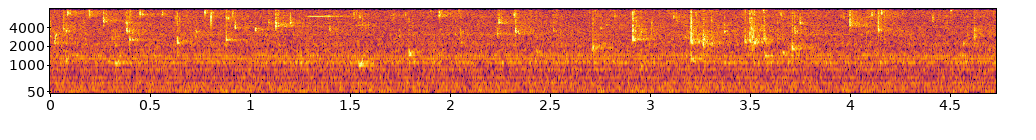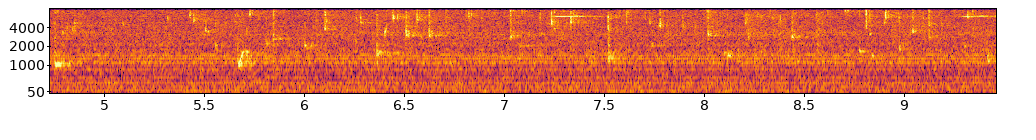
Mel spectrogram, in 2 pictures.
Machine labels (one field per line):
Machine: pump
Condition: normal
